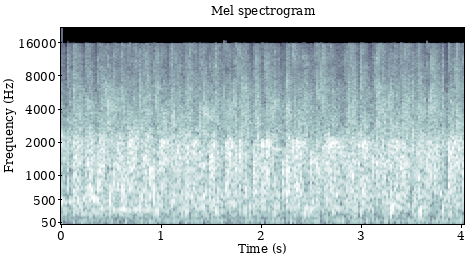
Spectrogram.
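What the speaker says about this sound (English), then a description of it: "I'd like you all to give a big round of applause for our town band that we're very proud of" A crowd gives the town band a round of applause at the Westport train station 150th anniversary: loud, continuous clapping that stays steady throughout.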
